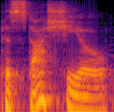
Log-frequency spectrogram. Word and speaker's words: pistachio: hangs from the ceiling so there's lots of words with ch where the CH makes the sh sound of shh let's write some down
